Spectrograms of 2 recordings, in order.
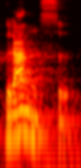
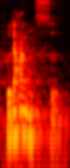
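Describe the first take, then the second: No difference in how they are said.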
